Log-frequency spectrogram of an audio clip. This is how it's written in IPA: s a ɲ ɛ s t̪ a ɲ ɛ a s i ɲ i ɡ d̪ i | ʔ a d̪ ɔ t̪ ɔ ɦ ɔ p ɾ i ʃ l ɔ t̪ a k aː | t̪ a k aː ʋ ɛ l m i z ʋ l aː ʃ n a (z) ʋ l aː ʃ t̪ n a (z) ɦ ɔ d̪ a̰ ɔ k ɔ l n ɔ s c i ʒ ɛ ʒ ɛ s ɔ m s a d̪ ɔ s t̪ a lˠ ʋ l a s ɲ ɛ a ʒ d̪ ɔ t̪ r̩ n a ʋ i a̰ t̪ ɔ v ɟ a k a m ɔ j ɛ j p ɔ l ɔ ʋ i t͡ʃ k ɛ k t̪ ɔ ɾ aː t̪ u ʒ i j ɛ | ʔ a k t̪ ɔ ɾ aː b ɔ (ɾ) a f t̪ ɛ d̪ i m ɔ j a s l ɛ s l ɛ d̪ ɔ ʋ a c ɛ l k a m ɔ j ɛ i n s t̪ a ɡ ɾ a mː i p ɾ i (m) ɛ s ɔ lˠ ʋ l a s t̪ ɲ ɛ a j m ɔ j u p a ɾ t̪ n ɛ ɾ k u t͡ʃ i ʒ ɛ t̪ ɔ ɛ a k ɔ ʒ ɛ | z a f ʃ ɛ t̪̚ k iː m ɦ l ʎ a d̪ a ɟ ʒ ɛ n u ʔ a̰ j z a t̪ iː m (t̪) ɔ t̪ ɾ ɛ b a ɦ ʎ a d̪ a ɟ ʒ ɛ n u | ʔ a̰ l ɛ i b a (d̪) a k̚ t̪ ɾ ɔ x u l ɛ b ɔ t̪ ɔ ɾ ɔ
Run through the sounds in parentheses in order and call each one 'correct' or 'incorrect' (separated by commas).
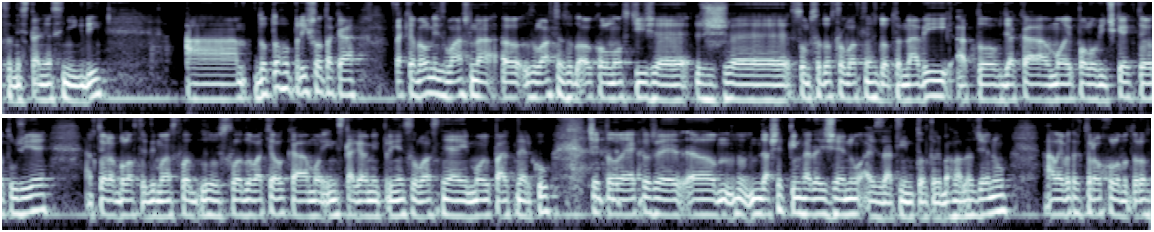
correct, correct, incorrect, incorrect, correct, incorrect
